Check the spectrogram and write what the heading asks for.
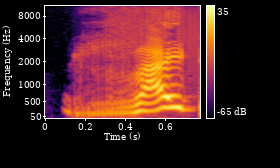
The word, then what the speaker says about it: write: ठीक है, silent W, WRITE क्या पढ़ेंगे? इसको राइट पढ़ेंगे, वो राइट मत पढ़िएगा। और इसका नियम है कि R से पहले अगर W रहता है तो W जो है ना साइलेंट रहता है, इसका कोई उच्चारण नहीं होता है।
